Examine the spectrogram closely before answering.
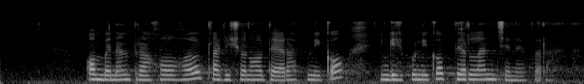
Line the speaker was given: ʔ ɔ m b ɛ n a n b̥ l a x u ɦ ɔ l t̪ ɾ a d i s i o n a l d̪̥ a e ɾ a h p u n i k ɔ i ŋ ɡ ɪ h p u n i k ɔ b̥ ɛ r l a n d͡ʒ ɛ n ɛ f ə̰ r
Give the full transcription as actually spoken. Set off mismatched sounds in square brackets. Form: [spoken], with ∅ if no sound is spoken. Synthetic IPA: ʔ ɔ m b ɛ n a n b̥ [ɾ] a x [ɔ] ɦ ɔ l t̪ ɾ a d i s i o n a l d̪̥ a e ɾ a h p u n i k ɔ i ŋ ɡ ɪ h p u n i k ɔ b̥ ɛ r l a n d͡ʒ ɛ n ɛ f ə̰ r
